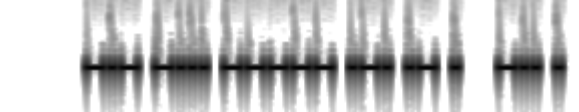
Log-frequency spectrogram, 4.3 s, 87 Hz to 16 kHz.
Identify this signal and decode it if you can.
Morse code, heard as a keyed tone, about 28 wpm, 700 Hz. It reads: KB0RAE DE
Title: USA Callsign DE Callsign 28wpm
